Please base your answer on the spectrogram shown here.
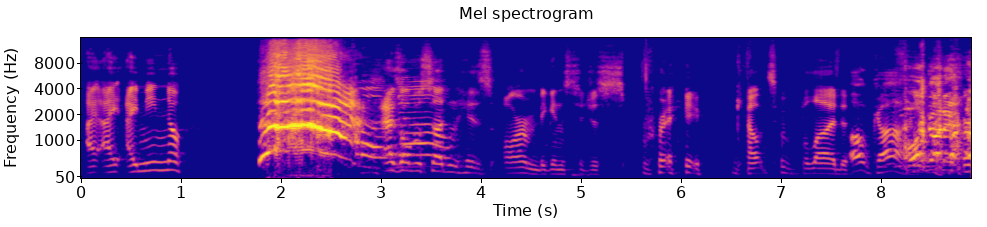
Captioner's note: screams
